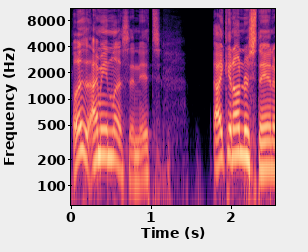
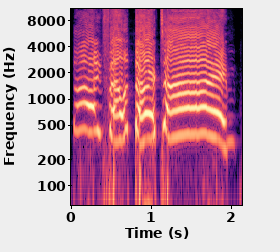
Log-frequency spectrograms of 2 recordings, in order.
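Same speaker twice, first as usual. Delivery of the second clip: high, loud, slow mock outcry; overacted announcer gasp at the fall; hammed-up cry; 14 dB louder, much slower than usual. Mock Passion play commentary.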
